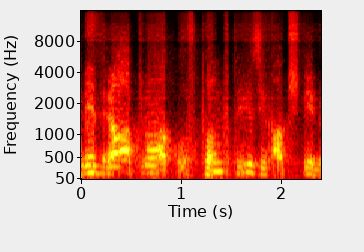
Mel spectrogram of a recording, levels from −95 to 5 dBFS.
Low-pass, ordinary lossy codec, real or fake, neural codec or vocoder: 14.4 kHz; Opus, 32 kbps; fake; codec, 44.1 kHz, 0.9 kbps, DAC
